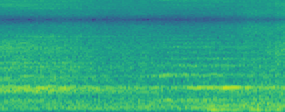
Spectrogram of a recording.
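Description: Steady background noise of an indoor ice rink during play: a continuous rumble with faint held tones over it. A deeper rumble swells near the end.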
